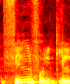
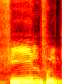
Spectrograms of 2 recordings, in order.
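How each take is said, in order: First: The vowel in the first word is short. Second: The vowel in the first word is long. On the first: The speaker calls it right. "ഇവിടെ പ്രത്യേകം ശ്രദ്ധിക്കുക, ഫിൽ ഫുൽക്കിൽ എന്നാണ്" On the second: The speaker calls it wrong. "ആദ്യത്തെ ഫായിനെ നീട്ടാൻ സാധ്യതയുണ്ട്"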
